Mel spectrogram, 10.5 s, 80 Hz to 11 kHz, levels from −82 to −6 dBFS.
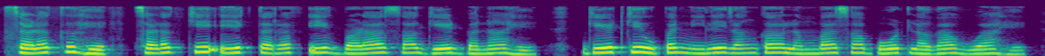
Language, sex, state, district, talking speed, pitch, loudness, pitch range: Kumaoni, female, Uttarakhand, Tehri Garhwal, 140 wpm, 220 Hz, -16 LUFS, 200-235 Hz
